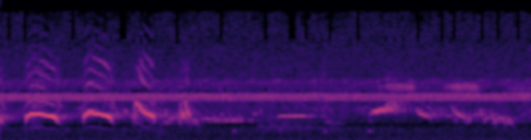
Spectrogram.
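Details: Chestnut-capped Babbler in rice fields of Prachuap Khiri Khan, Thailand, early morning, gives three quick, high, slurred whistled notes about a third of a second apart, then a fainter fourth, over a steady insect hiss.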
